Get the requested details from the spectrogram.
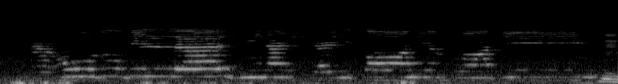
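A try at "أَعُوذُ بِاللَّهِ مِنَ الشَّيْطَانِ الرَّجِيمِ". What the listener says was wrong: নাকের ভিতরে যেন না যায় আবার আবার আউযু নাকে যায় কেন আউযু জোরে প প মোটা করে প মিনাশ শাইতান আবার আউযু নির না নির র মোটা করেন হ্যাঁ নির জিহ্বার আগে উপর উঠাইবেন নির রাজিম আবার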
